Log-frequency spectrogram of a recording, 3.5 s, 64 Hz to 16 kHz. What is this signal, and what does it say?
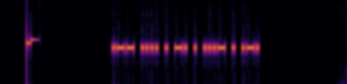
Morse code, heard as a keyed tone, about 52 wpm, 700 Hz. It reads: WHENEVER
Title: Sentences from Top 1200 Words - New Word Drill Alt - 50wpm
